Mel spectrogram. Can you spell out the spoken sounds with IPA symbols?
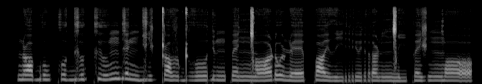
ɳ ɒ b o w k o ɡʲ o kʲ o ŋ ɡ ɛ ŋ ɡ i ʒ ʈ ɒ v ɖʱ o ɗ ʏ ŋ p ɛ ŋ͡ǀ ɔ ɽ o ɳ ɛ p ɒ e̯ ð i r ʏ r ɒ ɳ ŋ͡ǀ i p ɛ ʒ ŋ͡m ɔ

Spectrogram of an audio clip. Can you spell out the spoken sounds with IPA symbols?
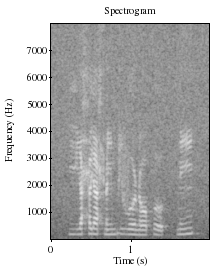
j i ħ j æ ħ ɽ ĩ b i v o ɳ ɔ p o | ɾ ĩ

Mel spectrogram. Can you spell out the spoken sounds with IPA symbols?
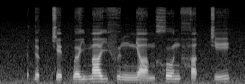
ɗ ə˨˩ k̚ c e˨˩ p̚ w ə˧ j m a˧ j f ɨ˨˩ ŋ ɲ aː˨˩˨ m x o˧ n h a˨˩ t̚ c i˧˥

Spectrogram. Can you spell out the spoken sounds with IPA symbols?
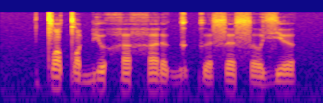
tʲ ɤ˦ tˤ ə˨ bʲ o˦ h ɐ˦ h ɐ˦ ɾ ə˨ ɡ ə˦ k ə˨ s ə˦ s ɤ˨ zʲ ə˦

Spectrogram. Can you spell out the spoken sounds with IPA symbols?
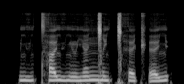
lʲ ṳ lʲ tʰ a lʲ ṳ lʲ ũ j ɛ̃ ŋ͡ǀ i lʲ ǀʰ ɛ t͡ʃʼ ɛ lʲ

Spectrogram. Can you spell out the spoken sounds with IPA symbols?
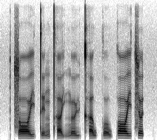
t͡s ɔː˨˧ j t̪ ɪ˨˥ ŋ t̪ʰ ɐ˨˩ j ŋ ɵ˨ ɥ kʰ ɐ˨ w k o˨˩ w k ɔː˥ j t͡s ɵ˥ t̚

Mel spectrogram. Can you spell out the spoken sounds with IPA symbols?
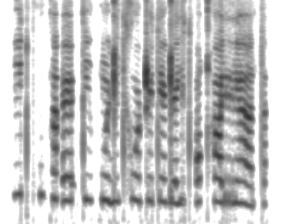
i t pʰ u k ã ʔ ɛː ʔ t i kʷ ĩ ɖ ĩ t x ʊː ʈ ɪ t e ɖ ɛ j ɪ t ʔ o qʰ a rʲ ã t

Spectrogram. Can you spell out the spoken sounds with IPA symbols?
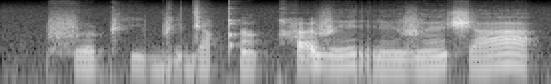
f ɵ˨ ʈʰ i˨ b ḭ˨ d e˨ qʼ ĩ˨ qʰ ḭ˧˥˧ v e˧˥˧ r ẽ˨ v ɛ̃˧˥˧ ʃ a˧˥˧

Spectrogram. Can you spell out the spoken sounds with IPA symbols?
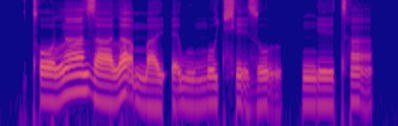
tʰ ɔ˨ l ã˦ z ä˨ l ä̰˦˨ m a˨ ɪ̯ ʔ ɛ̰˦˨ w u˨ m o˦ t͡ɕʰ ḛ˦˨ ɪ̯ z o̰˦˨ ʊ̯ | ŋ e˨ ɪ̯ tʰ ã˦˨

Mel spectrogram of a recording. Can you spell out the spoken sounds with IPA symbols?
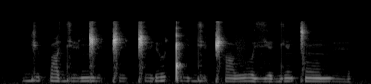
ɡʲ ø p ɑ dʲ ɛ̤ ŋ͡ǁ e̤ ǁ e̤ ǁ e̤ ɾʲ ʊ ǃ i̤ dʲ ø ǁʰ ɑ v ʊ zʲ ɛ dʲ ɛ̃ ǀ õ m ɛ̤

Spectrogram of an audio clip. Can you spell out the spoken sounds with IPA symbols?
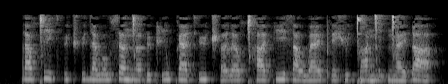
ɾ a o̯ ǀ i t͡sʼ y t͡ʃʼ y d æ w o w s ɜ ŋ͡ǀ ɜ ʔ ɾ y kʼ i w k æ tʼ y t͡ʃʼ ɜ l ɜ o̯ ǀʰ a e̯ k i s a o̯ w æ e̯ pʼ e ʃ y ɡ͡ǀ a ŋ͡ǀ i ʔ ŋ͡ǀ æ e̯ ɗ a

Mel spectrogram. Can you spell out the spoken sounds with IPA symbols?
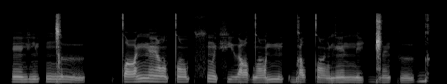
ẽ vʲ ẽ p ŋ͡ǀ ɯ | tˤ e ŋ ɛ̃ː tˤ ẽ p sʷ ɛ̃ fʲ ɯː dˤ ũ mʲ ũ p ɡ u l tˤ õ ɡ ẽ n i ɡ͡ǁ ɛ̃ k ɯ ɡ

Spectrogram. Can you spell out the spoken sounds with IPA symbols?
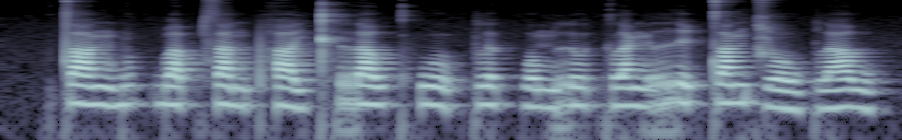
t a˧ ŋ b o˥˩ k̚ b a˨˩ p̚ s a˨˩ n pʰ a˩˦ j kʰ r a˧ w kʰ w u˨˩ ʔ p l ɯ˨˩ k̚ w o˩˦ m r uː˨˩ t̚ k l a˧ ŋ r i˥˩ ʔ t a˥˩ ŋ t͡ɕ oː˨˩ w p l a˥˩ w

